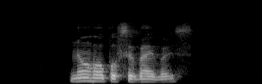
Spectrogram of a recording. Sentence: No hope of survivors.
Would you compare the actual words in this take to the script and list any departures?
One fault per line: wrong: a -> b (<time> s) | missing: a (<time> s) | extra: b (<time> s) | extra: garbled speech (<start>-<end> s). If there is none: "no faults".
no faults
